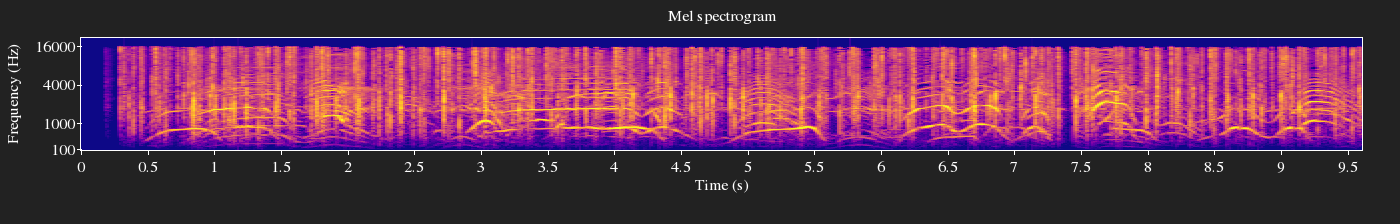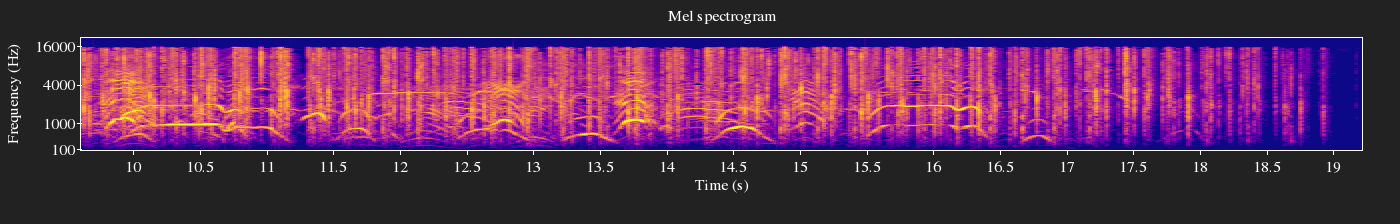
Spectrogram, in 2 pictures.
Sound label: old vocals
